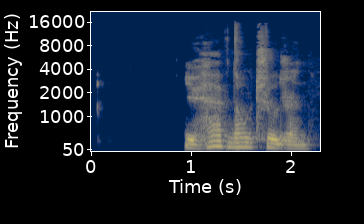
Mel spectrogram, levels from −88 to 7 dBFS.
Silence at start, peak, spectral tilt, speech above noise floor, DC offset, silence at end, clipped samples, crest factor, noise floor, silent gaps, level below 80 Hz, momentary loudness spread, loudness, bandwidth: 0.95 s; -6 dBFS; -4.5 dB/octave; 64 dB; under 0.1%; 0.1 s; under 0.1%; 20 dB; -87 dBFS; none; -60 dBFS; 4 LU; -23 LUFS; 16 kHz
